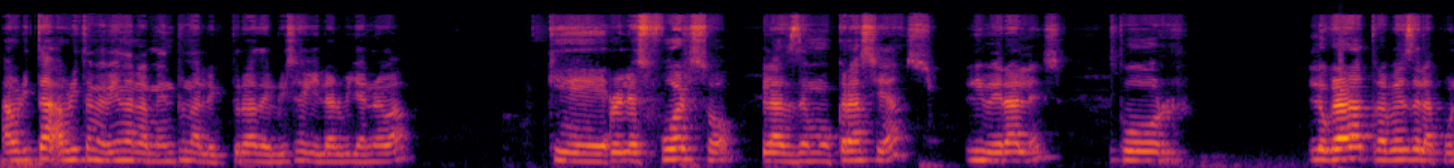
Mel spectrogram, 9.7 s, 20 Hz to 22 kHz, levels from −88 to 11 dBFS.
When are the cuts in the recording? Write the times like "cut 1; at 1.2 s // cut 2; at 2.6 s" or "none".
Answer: cut 1; at 1.2 s // cut 2; at 4.1 s // cut 3; at 5.1 s // cut 4; at 7.4 s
